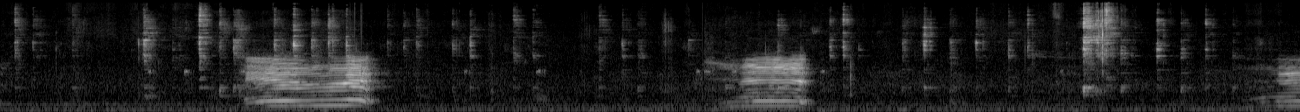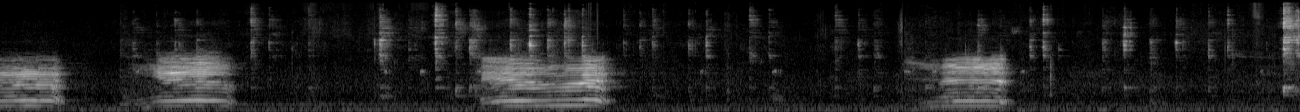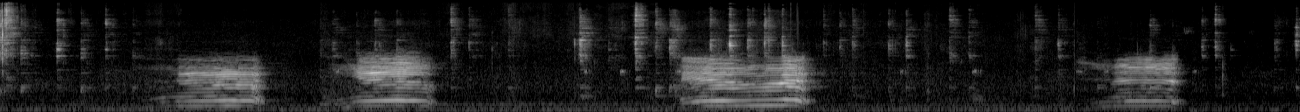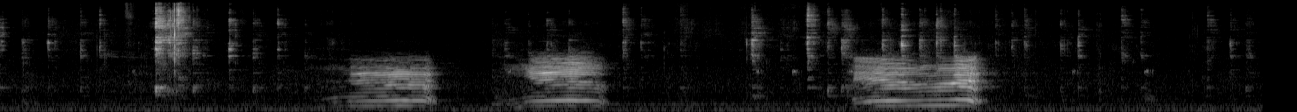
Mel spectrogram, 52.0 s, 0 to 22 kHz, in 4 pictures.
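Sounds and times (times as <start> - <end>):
short clinks: 0.0 - 42.4, 43.8 - 51.6
cattle mooing: 1.4 - 3.9, 7.0 - 8.3, 12.3 - 15.6, 16.8 - 19.3, 22.0 - 23.3, 27.3 - 34.3, 36.8 - 38.0, 42.1 - 45.4, 46.5 - 49.0.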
